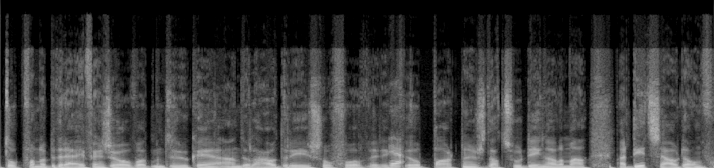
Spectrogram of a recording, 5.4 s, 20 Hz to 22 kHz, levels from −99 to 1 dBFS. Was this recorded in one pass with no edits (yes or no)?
yes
